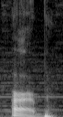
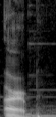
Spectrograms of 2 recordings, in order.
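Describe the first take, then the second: First: The h sound at the start is pronounced. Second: The h sound at the start is dropped. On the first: The speaker calls it right. "it should be herb, because there's an H for a reason" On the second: The speaker calls it wrong. "not herb"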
